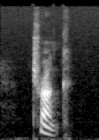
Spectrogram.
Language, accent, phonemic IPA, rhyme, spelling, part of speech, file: English, US, /tɹʌŋk/, -ʌŋk, trunk, noun / verb, En-us-trunk.ogg
- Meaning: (noun) Part of a body.: 1. The usually single, more or less upright part of a tree, between the roots and the branches 2. The torso; especially, the human torso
